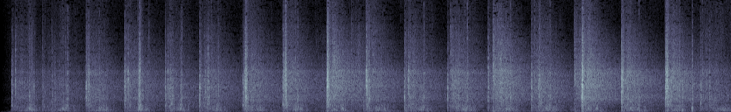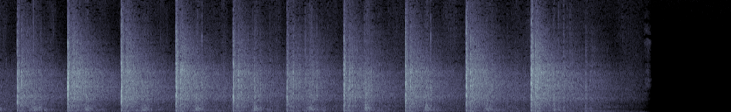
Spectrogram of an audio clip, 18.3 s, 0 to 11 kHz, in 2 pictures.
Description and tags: Rope Lano 2
Moving the rope on the wooden floor
floor, gym, lano, Rope, wooden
